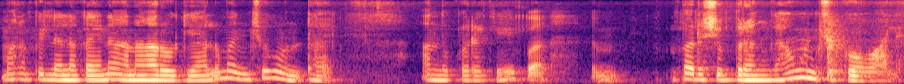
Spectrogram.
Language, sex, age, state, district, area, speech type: Telugu, female, 30-45, Telangana, Medchal, urban, spontaneous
